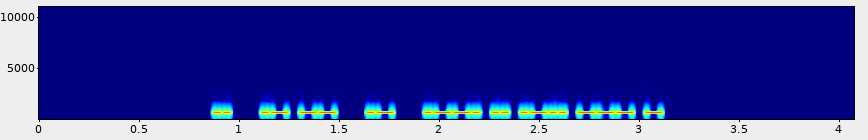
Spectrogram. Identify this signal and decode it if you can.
Morse code, heard as a keyed tone, about 50 wpm, 700 Hz. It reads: I AM A PILOT
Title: Common QSO Phrases Encore 50wpm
